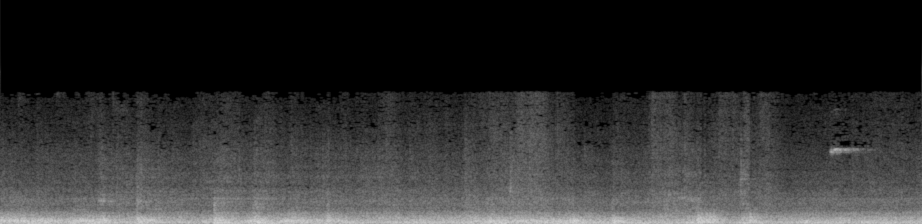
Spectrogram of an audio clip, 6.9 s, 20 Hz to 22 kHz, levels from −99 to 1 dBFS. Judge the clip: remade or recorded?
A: recorded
